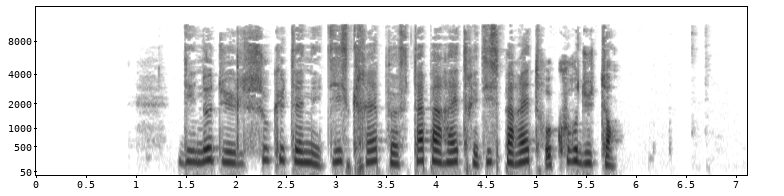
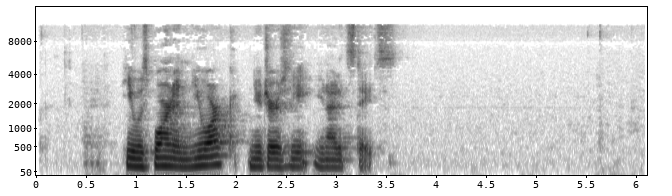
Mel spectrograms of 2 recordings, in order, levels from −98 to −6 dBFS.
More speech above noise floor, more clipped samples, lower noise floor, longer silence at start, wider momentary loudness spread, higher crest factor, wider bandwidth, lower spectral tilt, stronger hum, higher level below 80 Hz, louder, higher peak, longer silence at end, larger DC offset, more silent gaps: about the same, 46 dB vs 46 dB; neither; first, -73 dBFS vs -66 dBFS; first, 1.45 s vs 0.9 s; second, 6 LU vs 15 LU; about the same, 22 dB vs 22 dB; about the same, 11.5 kHz vs 11.5 kHz; second, -3.5 dB/octave vs -6 dB/octave; neither; about the same, -64 dBFS vs -64 dBFS; second, -27 LUFS vs -20 LUFS; second, -6 dBFS vs -2 dBFS; second, 1.3 s vs 2.55 s; neither; neither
